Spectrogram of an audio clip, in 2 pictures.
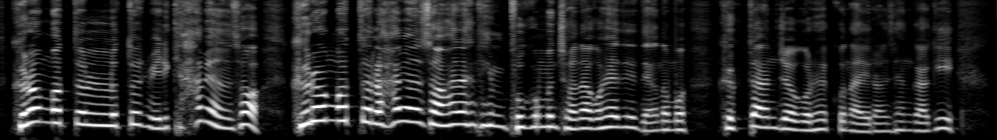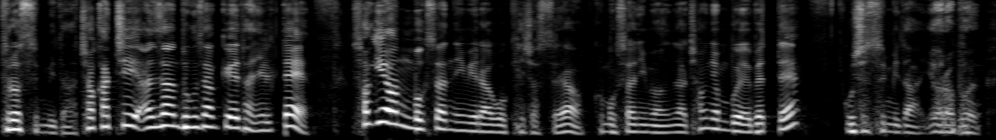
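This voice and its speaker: A man's voice: high-pitched, lively intonation, quick pace, hardly any pauses, darkish tone, no echo, clean studio sound. A male missionary preaching a candid testimony sermon at a church service, telling his story in a frank, self-mocking way.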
